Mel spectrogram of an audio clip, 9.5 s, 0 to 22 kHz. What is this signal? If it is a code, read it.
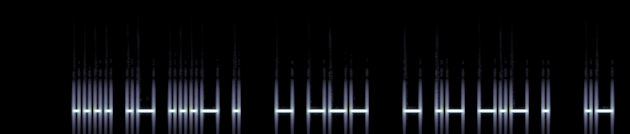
Morse code, heard as a keyed tone, about 15 wpm, 700 Hz. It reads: HAVE TO TAKE A
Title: Sets of 5 Words Encore 15wpm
